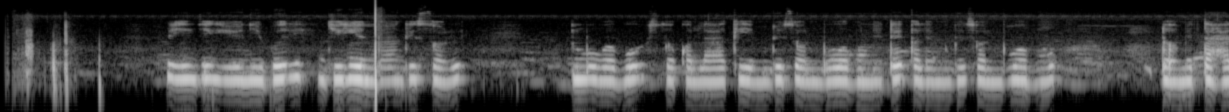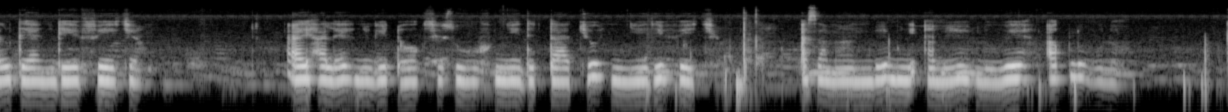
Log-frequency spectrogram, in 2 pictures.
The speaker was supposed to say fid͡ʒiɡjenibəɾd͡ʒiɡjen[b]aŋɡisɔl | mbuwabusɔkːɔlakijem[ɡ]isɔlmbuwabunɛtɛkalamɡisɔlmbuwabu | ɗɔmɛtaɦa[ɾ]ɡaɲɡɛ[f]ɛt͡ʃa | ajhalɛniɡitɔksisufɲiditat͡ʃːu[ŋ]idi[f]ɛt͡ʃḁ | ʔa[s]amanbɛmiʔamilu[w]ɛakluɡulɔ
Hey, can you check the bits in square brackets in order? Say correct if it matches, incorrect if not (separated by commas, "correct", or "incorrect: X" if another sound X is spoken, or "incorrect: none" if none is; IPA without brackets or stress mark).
correct, correct, incorrect: l, correct, incorrect: ɲ, correct, correct, correct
